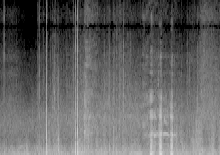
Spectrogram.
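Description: Wind buffeting a tent, the tent fabric snapping with sharp cracks about a second in, again half a second later, and several in quick succession around three seconds in, as a gust picks up again after a lull.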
